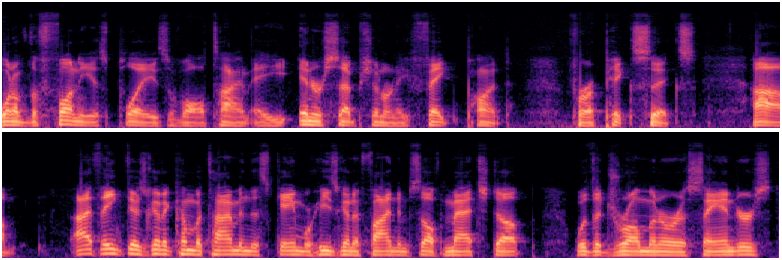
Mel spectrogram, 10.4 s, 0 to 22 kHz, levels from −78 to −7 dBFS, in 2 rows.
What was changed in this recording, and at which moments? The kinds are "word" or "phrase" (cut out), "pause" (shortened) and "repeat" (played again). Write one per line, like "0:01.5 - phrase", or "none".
none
